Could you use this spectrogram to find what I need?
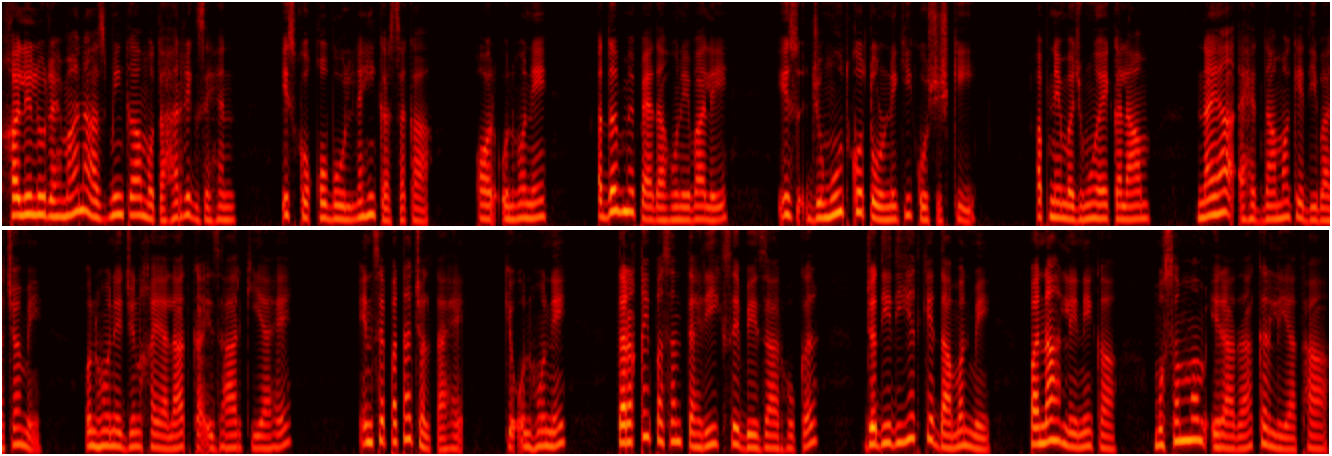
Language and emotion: Urdu, neutral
